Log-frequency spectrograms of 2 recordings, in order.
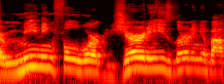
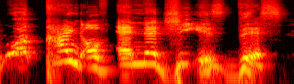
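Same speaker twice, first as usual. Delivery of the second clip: put-on Nigerian accent; 8 semitones higher than usual. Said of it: "my Nigerian accent comes out".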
